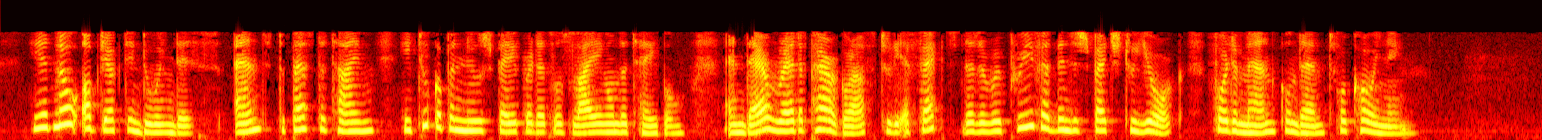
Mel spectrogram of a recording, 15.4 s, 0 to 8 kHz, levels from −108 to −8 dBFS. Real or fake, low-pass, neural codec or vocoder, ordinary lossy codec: real; 7.2 kHz; none; AAC, 16 kbps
